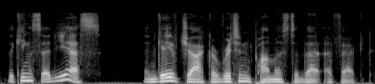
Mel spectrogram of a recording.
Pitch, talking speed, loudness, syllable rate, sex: 125 Hz, 210 wpm, -17 LUFS, 5.3 syllables/s, male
